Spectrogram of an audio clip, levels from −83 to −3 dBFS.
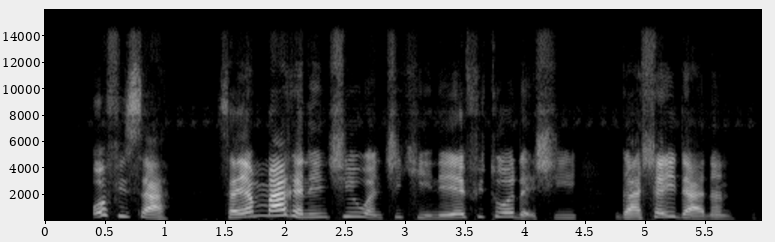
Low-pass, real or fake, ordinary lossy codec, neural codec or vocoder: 14.4 kHz; real; AAC, 96 kbps; none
